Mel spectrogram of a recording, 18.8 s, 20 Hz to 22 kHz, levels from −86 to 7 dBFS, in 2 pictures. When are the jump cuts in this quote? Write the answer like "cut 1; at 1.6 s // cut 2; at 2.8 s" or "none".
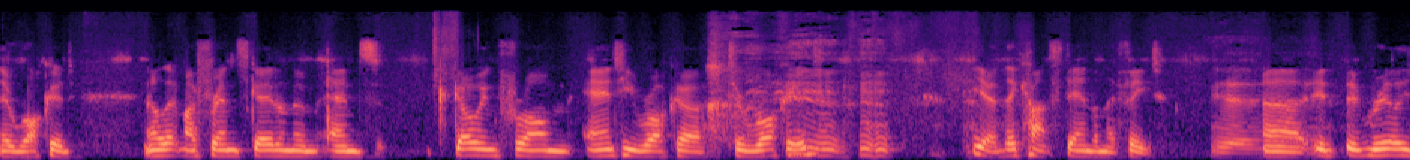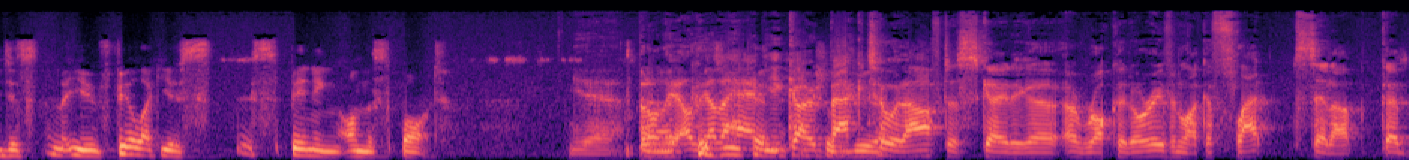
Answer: none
